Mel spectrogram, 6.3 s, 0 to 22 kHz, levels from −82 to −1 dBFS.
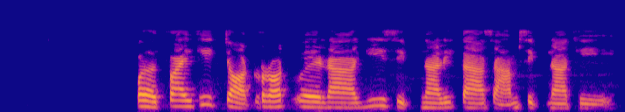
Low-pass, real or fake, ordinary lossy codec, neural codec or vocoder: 7.2 kHz; real; Opus, 64 kbps; none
